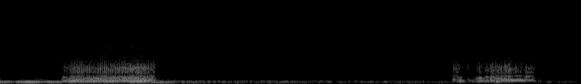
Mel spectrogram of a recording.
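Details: Indoors, a sleeping, tired Shih Tzu gives two harsh, rattling snores about three seconds apart, a faint quiet breath sounding between them.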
